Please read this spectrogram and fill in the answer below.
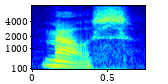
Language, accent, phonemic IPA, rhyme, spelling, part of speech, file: English, US, /maʊs/, -aʊs, mouse, noun, En-us-mouse.ogg
- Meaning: Any mammal of the many rodent families (especially Muridae) that have a small body and a long tail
